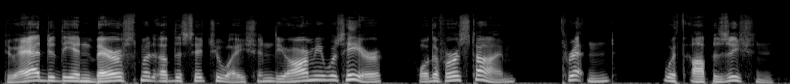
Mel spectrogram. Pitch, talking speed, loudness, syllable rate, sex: 150 Hz, 145 wpm, -21 LUFS, 4.8 syllables/s, male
